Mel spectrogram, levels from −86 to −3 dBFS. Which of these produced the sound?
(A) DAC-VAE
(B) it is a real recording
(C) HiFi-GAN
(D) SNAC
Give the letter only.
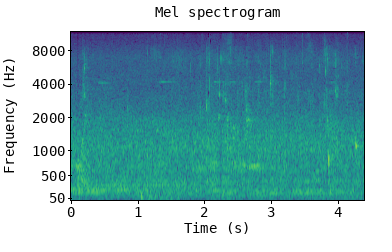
B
